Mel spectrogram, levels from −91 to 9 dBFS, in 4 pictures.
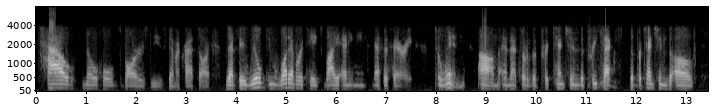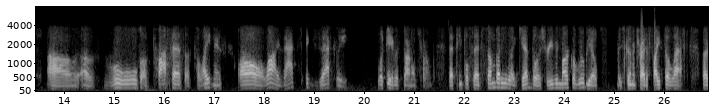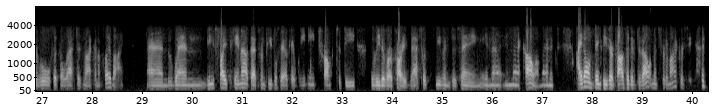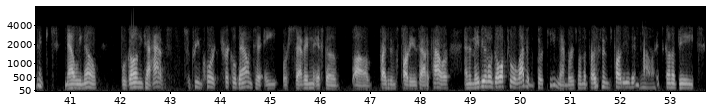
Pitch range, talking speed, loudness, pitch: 115-150 Hz, 190 wpm, -29 LUFS, 130 Hz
